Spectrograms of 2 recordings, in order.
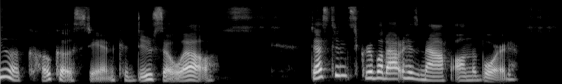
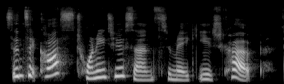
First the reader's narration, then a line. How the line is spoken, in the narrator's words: Dustin said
